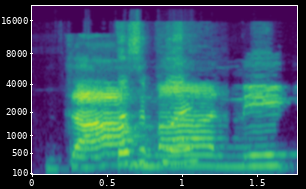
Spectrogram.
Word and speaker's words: Dominica: Dominica.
